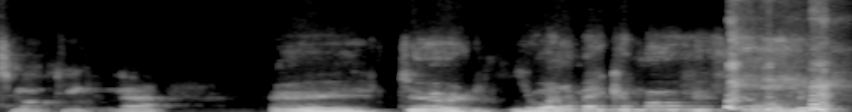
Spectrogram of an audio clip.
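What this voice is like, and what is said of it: Imitated mafia-guy voice. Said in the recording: “the word mafia brings on the connotation of guys with guns ... I do that imitation”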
